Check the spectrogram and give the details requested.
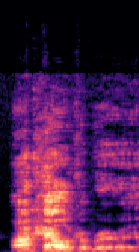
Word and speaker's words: Angel Cabrera: Angel Cabrera is how he pronounces it.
